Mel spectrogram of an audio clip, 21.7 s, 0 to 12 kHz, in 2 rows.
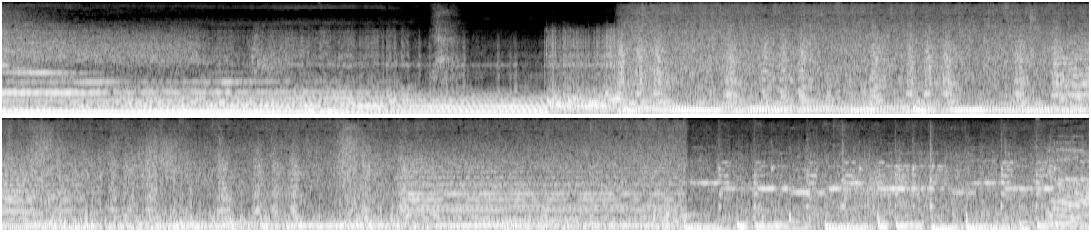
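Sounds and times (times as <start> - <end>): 
music with sustained tones: 0.0 - 21.7
steady rain pattering on a surface: 6.1 - 21.7.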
